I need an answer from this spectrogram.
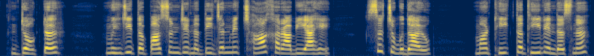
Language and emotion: Sindhi, fearful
